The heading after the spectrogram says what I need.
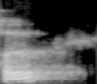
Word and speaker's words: He: qui est le son He. He, ça s'écrit H-E, hein, en chinois, le H se prononce un petit peu comme la rota en espagnol.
